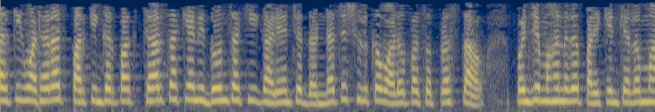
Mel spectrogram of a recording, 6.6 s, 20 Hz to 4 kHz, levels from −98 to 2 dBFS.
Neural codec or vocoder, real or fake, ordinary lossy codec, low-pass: none; real; MP3, 32 kbps; 3.6 kHz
